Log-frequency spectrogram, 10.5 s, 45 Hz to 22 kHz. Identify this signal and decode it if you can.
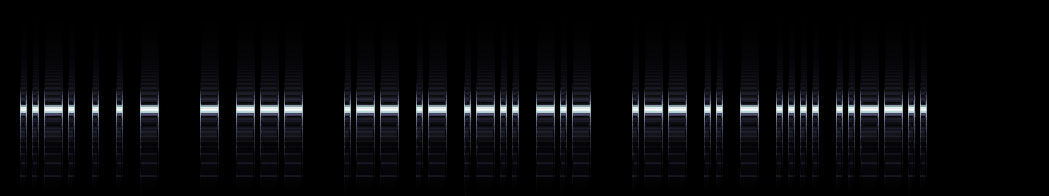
Morse code, heard as a keyed tone, about 20 wpm, 700 Hz. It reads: FEET TO WALK WITH?
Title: Sentences from Top 1000 Words - Review Part 1 - 20wpm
